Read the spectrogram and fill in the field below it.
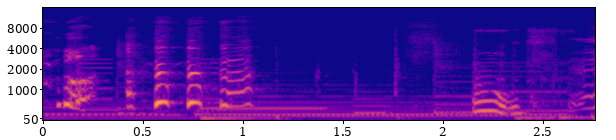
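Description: A few sharp, squeaky hiccups, brought on by being startled, pop out, several bunched together at the start and one more after a short pause, over a steady low background hum.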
